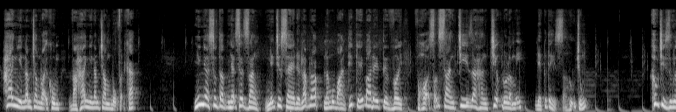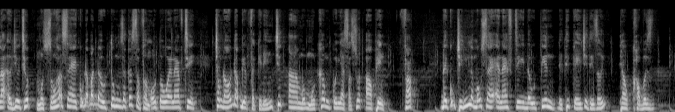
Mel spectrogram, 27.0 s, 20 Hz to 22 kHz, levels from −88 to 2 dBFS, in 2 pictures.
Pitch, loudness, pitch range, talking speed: 195 Hz, -19 LUFS, 165-220 Hz, 220 wpm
